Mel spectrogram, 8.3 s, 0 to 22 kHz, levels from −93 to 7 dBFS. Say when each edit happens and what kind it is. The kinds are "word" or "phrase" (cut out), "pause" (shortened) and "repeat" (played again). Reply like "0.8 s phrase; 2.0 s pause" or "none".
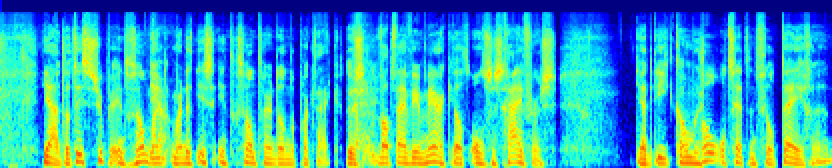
1.9 s word; 4.5 s word; 6.5 s word; 7.0 s word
